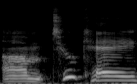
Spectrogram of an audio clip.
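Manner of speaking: voice cracking very high and loud. Talking about the game that got them into basketball, voice crack. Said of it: "that was a voice crack".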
